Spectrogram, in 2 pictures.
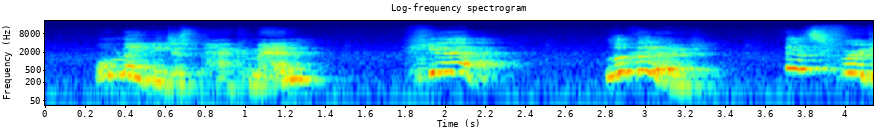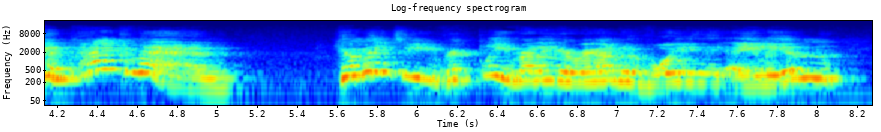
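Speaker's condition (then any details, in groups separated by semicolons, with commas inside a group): No condition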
